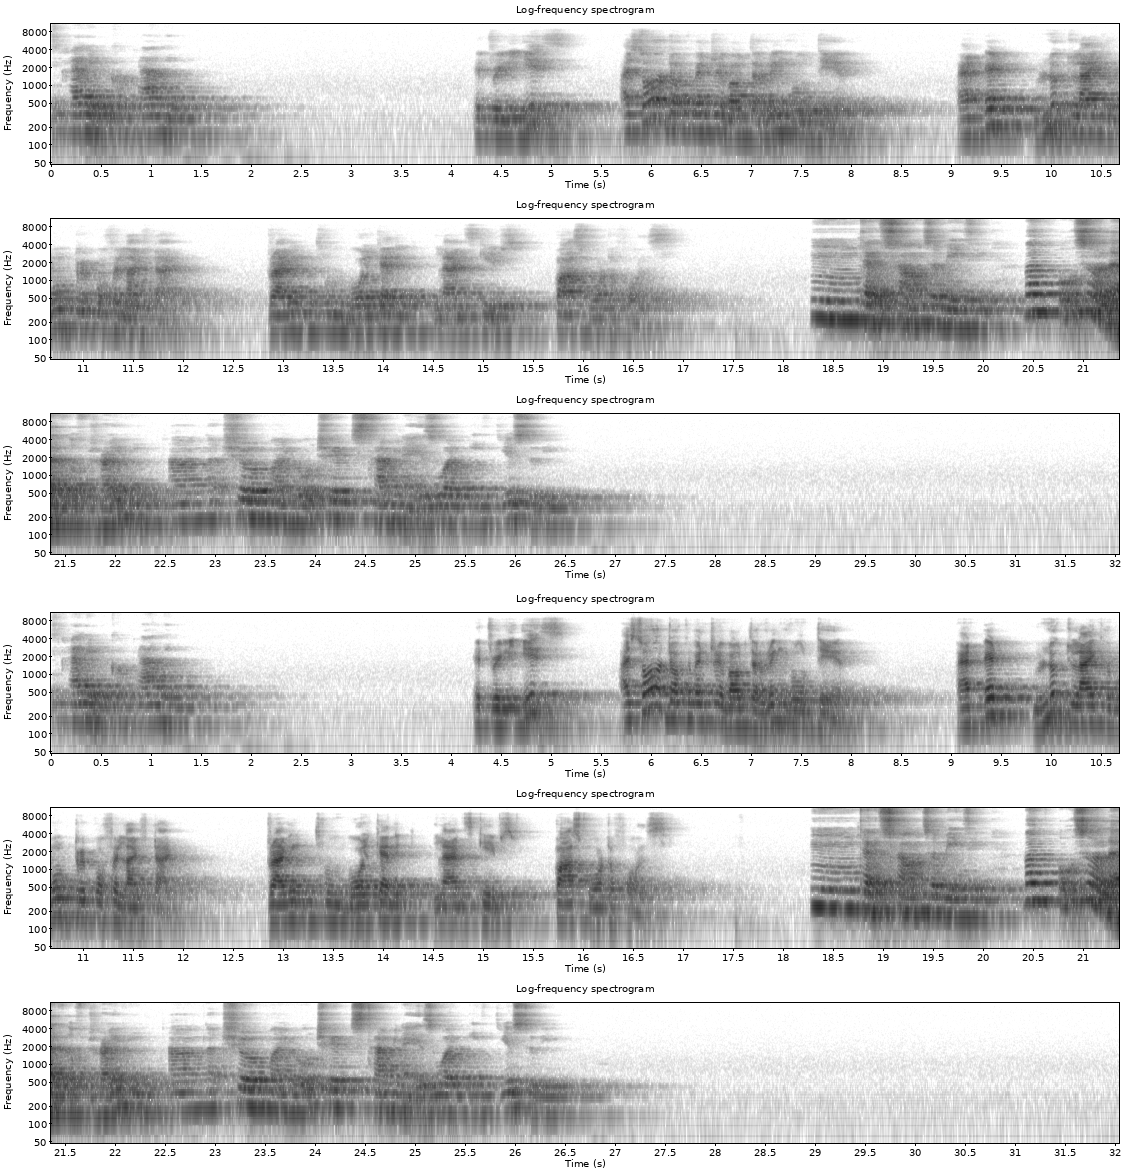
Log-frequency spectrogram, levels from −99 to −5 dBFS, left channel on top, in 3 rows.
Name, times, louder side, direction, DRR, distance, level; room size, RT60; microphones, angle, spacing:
voice 1, 0.0-1.3 18.3-20.0 20.4-26.4, right 1 dB, 40° right, -3 dB, 1.1 m, -32 dB
voice 2, 4.2-5.1 5.7-7.9 9.1-11.9 12.8-14.2 14.5-15.3 15.7-16.8, right 5 dB, 85° right, 8 dB, 0.4 m, -32 dB
5.0 x 2.8 x 3.7 m, 1.5 s
head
